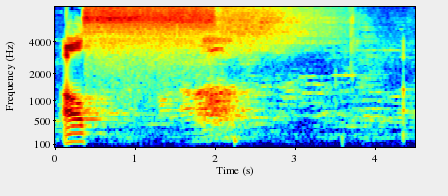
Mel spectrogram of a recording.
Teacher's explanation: রখাওয়ার সিফাত পাওয়া যাচ্ছে, অর্থাৎ এখানে আওয়াজ জারি থাকবে।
